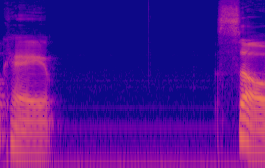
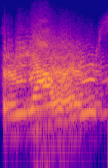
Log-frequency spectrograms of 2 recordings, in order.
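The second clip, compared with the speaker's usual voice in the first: surprised; 10 semitones higher, 3 dB louder than usual. Real, not acted. Disbelief at time taken.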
